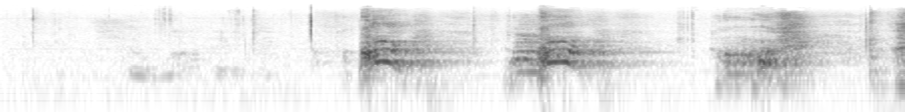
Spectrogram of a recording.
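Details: Zoey, a pet dog, gives three loud, harsh barks about a second apart after a brief quiet stretch with faint softer sounds.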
